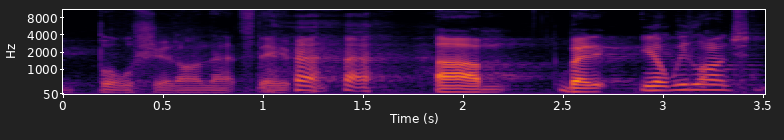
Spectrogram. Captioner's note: laughs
